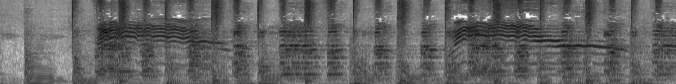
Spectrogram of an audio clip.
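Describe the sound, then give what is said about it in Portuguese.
A loud, bouncy brass tune from a band at a garden bandstand, with a low tuba line, Serafim's tuba with a cat inside it, its notes bending upward in whiny, cat-like meowing slides twice over a steady oom-pah beat. “Eis que um dia entrou um gato na tuba do Serafim, e o resultado foi que a tuba tocou assim.”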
